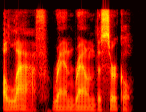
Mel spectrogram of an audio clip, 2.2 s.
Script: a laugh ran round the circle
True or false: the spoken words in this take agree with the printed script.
true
